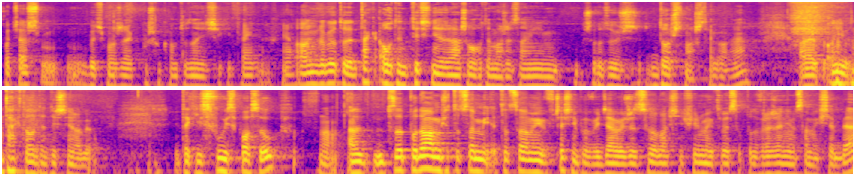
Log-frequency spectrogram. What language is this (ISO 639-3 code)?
pol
